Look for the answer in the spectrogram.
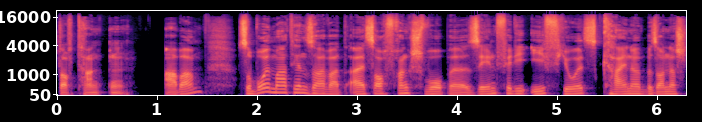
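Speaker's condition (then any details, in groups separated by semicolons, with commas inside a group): No condition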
